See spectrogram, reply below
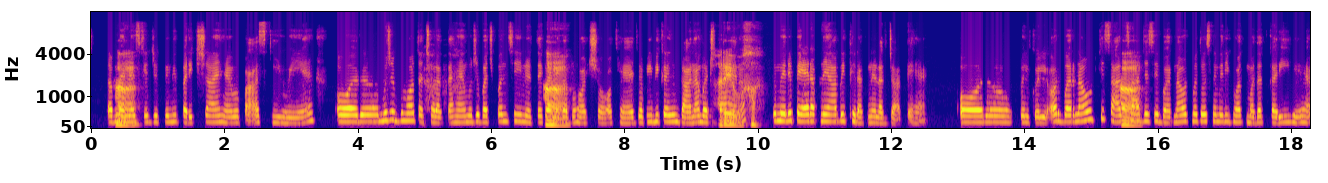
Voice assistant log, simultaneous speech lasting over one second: none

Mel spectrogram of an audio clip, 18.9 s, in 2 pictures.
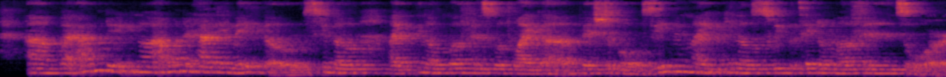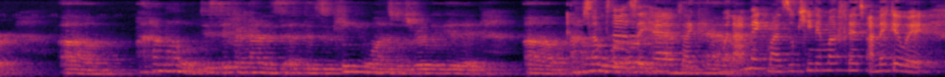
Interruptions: present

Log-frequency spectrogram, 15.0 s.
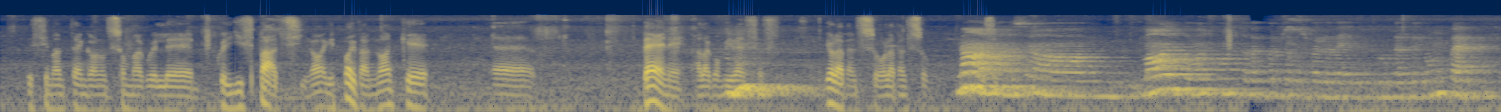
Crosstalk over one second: none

